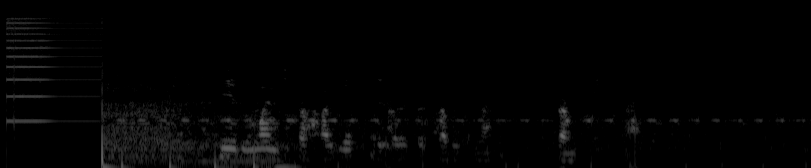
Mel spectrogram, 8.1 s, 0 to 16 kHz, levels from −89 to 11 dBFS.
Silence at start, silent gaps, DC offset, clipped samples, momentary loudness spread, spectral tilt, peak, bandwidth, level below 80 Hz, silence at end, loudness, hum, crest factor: 0.05 s; none; under 0.1%; under 0.1%; 12 LU; -3 dB/octave; -38 dBFS; 11.5 kHz; -82 dBFS; 0 s; -61 LUFS; none; 26 dB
